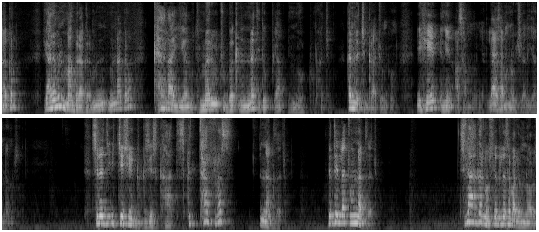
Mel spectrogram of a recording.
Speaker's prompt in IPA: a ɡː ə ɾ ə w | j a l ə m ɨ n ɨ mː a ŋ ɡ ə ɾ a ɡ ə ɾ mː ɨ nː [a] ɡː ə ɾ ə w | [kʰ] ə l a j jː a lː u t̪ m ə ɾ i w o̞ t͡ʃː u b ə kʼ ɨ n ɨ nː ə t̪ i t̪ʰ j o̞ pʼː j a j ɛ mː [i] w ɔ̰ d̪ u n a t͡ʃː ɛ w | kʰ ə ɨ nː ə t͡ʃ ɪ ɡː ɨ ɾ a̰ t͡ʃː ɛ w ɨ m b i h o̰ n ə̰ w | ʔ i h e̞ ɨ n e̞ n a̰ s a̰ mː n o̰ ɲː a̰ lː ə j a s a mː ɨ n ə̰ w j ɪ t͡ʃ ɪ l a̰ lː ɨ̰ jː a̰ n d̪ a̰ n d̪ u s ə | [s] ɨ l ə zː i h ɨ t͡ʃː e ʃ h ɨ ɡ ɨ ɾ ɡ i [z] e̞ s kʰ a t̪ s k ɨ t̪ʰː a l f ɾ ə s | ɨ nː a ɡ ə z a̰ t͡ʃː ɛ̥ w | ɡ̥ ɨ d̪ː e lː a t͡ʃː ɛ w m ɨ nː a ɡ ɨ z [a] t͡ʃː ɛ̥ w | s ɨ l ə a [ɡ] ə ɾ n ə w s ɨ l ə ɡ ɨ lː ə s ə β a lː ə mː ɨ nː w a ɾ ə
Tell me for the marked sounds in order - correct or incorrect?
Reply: correct, correct, correct, correct, correct, correct, correct

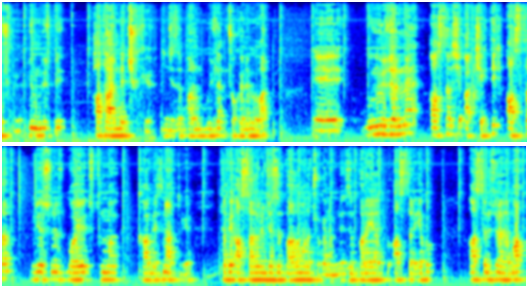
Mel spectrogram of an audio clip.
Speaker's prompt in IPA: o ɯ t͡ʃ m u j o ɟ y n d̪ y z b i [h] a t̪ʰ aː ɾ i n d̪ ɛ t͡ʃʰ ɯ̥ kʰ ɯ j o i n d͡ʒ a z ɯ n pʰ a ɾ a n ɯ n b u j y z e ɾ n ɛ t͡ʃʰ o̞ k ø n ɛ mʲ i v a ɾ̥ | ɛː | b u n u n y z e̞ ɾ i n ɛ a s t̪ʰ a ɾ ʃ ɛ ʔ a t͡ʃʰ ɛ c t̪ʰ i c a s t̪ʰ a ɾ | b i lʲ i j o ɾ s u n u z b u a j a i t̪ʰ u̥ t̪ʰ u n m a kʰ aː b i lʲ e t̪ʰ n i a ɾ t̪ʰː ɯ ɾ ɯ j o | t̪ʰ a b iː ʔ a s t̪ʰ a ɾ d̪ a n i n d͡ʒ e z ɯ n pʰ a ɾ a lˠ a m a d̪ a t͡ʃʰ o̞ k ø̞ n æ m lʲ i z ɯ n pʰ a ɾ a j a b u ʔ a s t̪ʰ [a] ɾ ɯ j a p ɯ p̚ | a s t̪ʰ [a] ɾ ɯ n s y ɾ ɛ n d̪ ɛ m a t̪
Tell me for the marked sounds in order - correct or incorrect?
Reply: correct, correct, correct

